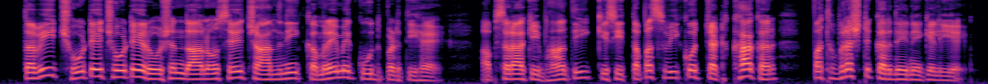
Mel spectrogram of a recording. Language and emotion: Hindi, neutral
